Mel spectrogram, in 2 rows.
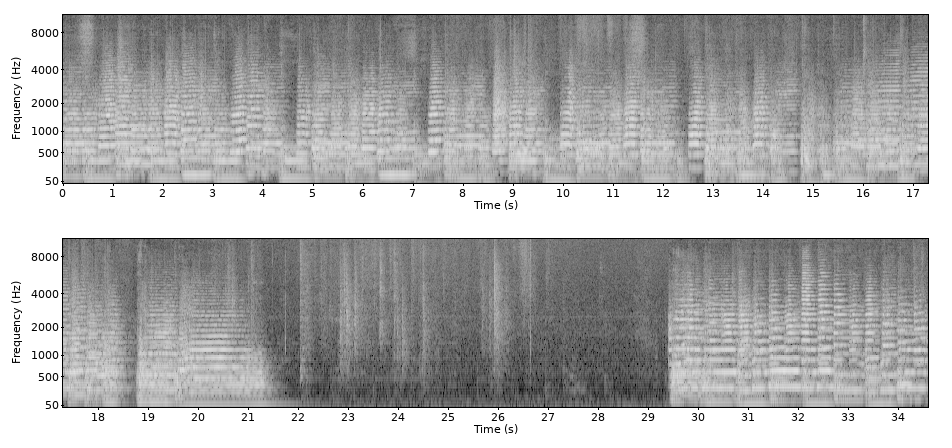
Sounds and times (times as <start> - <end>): Brass instrument: 0.0 - 22.0, 29.3 - 34.6.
